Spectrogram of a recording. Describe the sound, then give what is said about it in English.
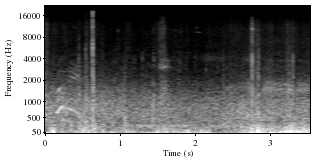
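Wind buffets a microphone outdoors on an evening photography outing, a steady loud low rumble that swells and gusts throughout, with a few brief sharp ticks breaking through the roar. “And it's windy, and it's not been windy all day, but as soon as I've come out to do something and make this episode”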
